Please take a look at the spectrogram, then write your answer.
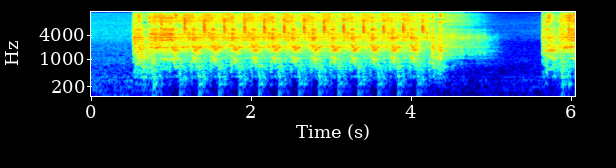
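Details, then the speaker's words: Suzuki GN250 single-cylinder engine starts with a sharp tick about four per second, then stalls and restarts; the earlier crunchy upper-engine noise has become more of a tick after work, and the owner suspects valve clearances and will recheck them. "so the tickly tongue noise continues i guess it changed a little bit it's now more ticking noise than crunchy noise"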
